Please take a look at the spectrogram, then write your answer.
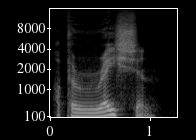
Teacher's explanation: make the r long operation because the stress is on the a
